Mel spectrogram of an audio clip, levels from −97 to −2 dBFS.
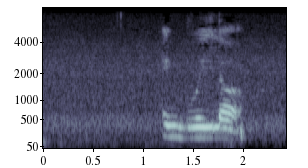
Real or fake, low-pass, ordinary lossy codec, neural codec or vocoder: real; 7.2 kHz; MP3, 48 kbps; none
